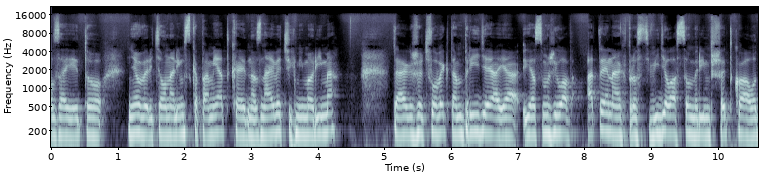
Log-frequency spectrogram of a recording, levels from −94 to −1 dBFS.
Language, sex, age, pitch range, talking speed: Slovak, female, 20-39, 170-195 Hz, 155 wpm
